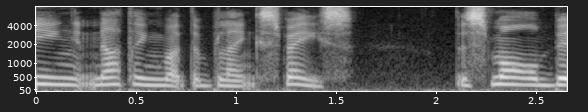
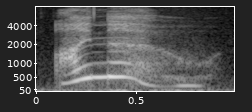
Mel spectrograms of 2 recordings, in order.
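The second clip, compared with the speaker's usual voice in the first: whisper; 9 semitones higher than usual. Acted. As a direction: breathe it gently, understanding. Hushed reply.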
